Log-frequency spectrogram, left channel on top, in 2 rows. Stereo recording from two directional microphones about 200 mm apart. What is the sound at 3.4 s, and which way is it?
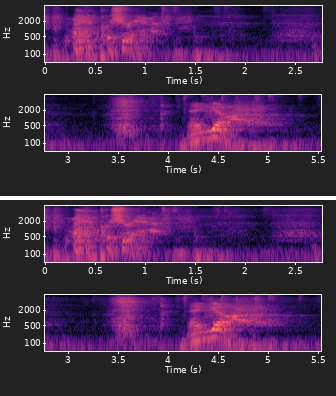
Sniff, 30° left (ahead or behind).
